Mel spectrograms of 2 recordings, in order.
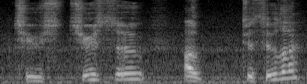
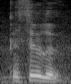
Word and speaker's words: Cthulhu: Is that a screwed up chu tula? Cthulhu.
